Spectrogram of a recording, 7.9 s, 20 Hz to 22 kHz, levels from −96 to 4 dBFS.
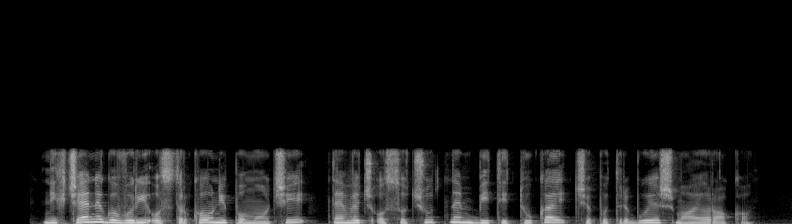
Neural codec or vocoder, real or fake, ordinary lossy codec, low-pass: none; real; none; 7.2 kHz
